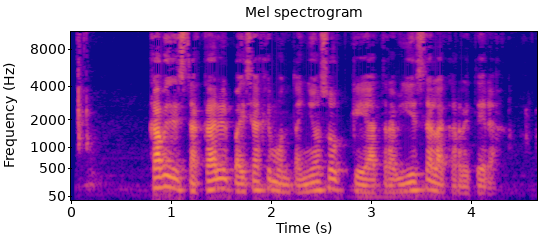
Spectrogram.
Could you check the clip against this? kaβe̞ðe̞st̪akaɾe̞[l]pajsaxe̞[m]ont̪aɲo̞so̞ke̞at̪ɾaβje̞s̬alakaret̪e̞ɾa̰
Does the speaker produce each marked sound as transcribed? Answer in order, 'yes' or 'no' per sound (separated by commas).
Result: yes, yes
